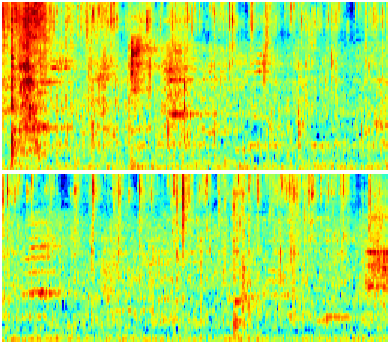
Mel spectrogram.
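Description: A spoon stirs milk into carrot halwa in a pan with soft, faint scraping and liquid swishing, and a few small clinks.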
